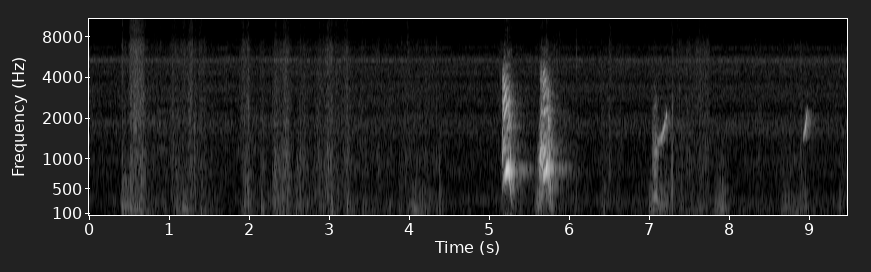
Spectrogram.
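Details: A one-month-old Great Dane puppy gives two sharp, high yelps followed by brief rising whimpers.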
